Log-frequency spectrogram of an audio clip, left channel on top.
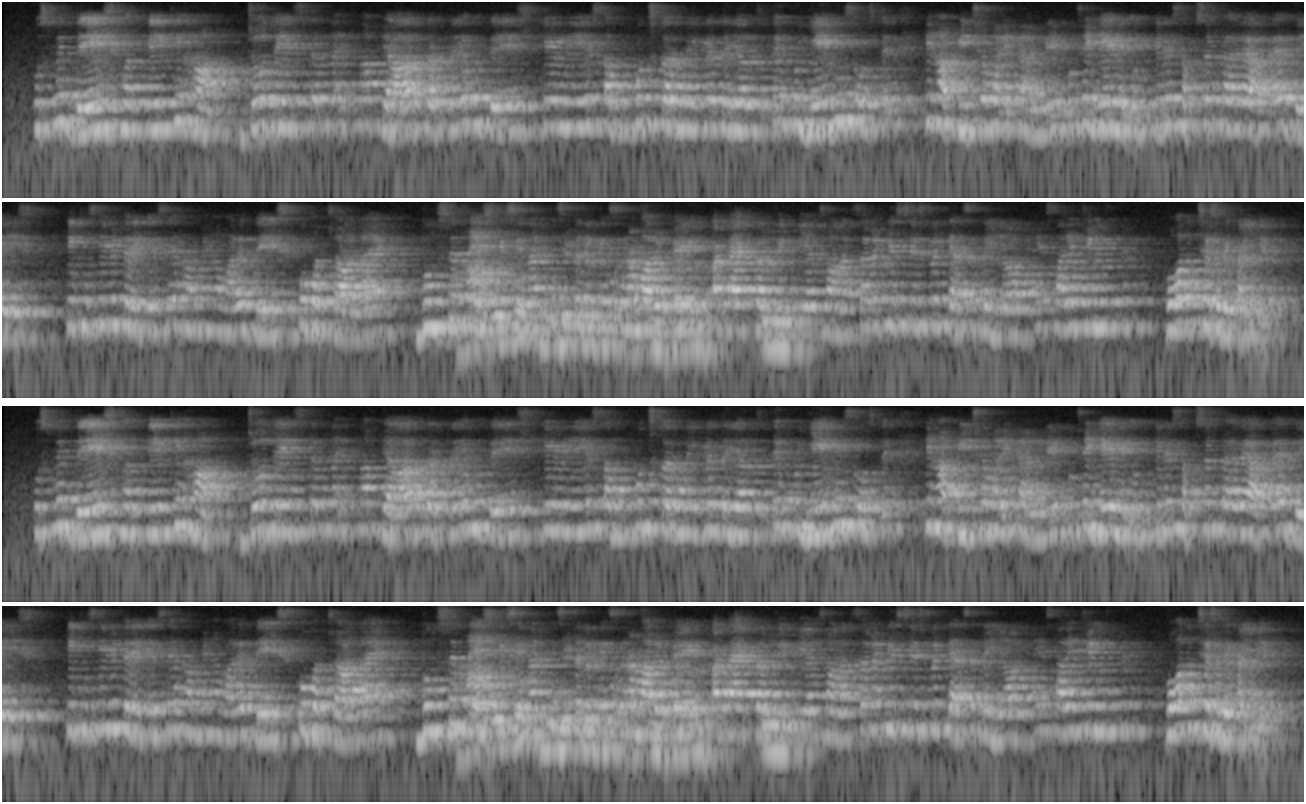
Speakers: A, on the right; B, on the right.
A: उसमें देशभक्ति है कि हाँ जो देश से अपना इतना प्यार करते हैं वो देश के लिए सब कुछ करने के लिए तैयार हो जाते हैं वो ये नहीं सोचते कि हाँ पीछे हमारी फैमिली है कुछ है ये नहीं उनके लिए सबसे पहले आता है देश कि किसी भी तरीके से हमें हमारे देश को बचाना है दूसरे
B: हाँ
A: देश
B: वो
A: की सेना
B: तो
A: किस
B: मूवीज
A: तरीके
B: में देखो
A: से
B: ऐसा
A: हमारे
B: होता
A: पे
B: है ना
A: अटैक
B: कि
A: कर देती है अचानक से हमें किस चीज के लिए कैसे तैयार होना है, ये सारी चीज उसमें बहुत अच्छे से दिखाई है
